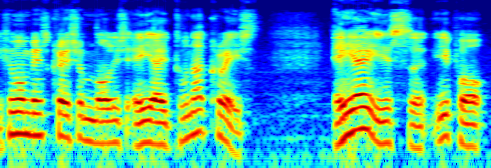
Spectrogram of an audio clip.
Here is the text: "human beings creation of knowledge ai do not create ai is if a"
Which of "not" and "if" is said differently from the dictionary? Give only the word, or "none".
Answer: if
